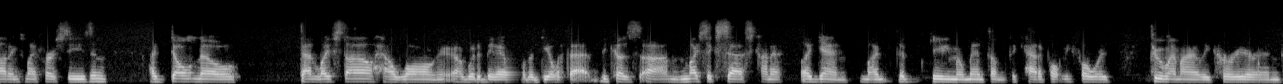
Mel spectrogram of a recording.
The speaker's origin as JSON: {"language": "English", "town": "Philadelphia", "region": "Pennsylvania", "country": "United States", "tie": "born or raised there", "said": "the grit and work ethic that kind of is instilled in you growing up in Philadelphia, it really, really helps you"}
